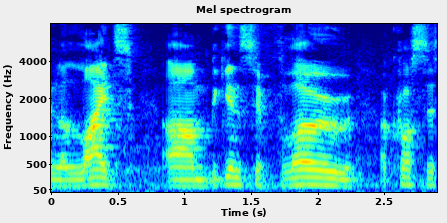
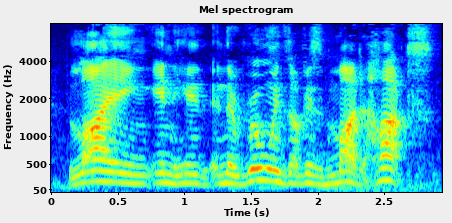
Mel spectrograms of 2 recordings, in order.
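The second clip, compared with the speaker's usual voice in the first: usual speaking voice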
